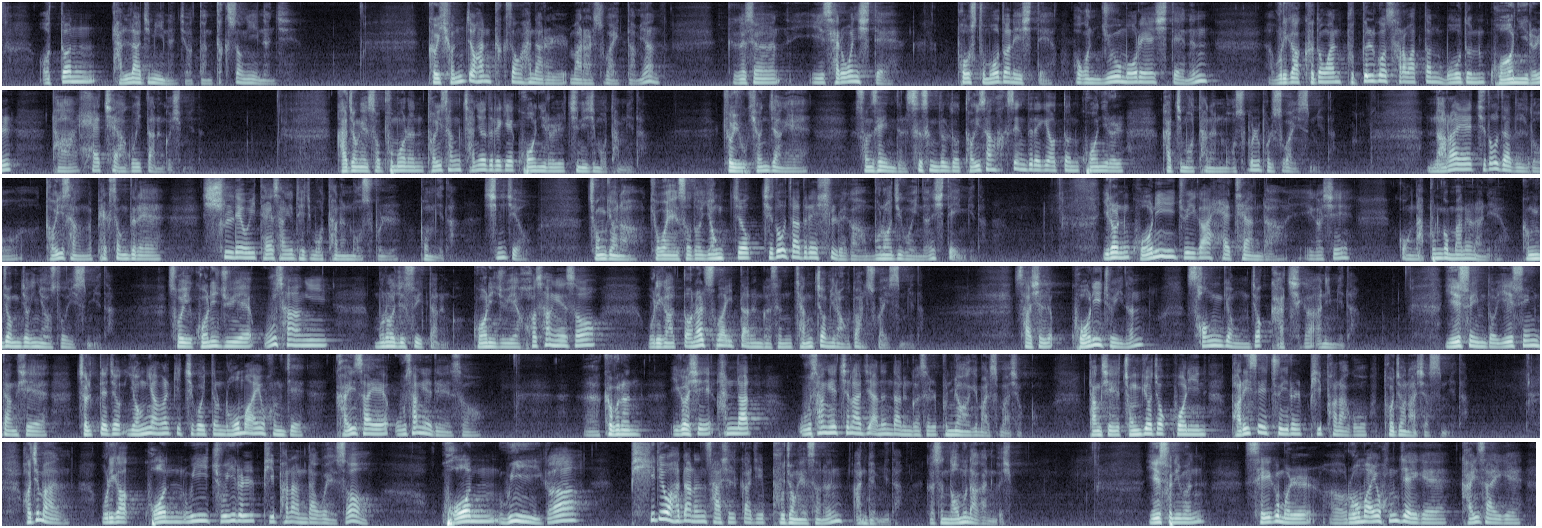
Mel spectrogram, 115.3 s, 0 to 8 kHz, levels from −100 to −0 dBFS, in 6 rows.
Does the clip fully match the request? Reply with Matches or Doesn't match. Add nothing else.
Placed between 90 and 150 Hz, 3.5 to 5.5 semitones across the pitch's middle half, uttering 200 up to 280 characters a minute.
Matches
